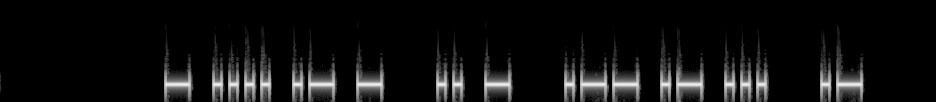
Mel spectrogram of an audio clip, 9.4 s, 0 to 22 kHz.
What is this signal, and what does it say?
Morse code, heard as a keyed tone, about 15 wpm, 700 Hz. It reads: THAT IT WAS A
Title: Speed-Racing - Sets of 4 Words 15wpm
